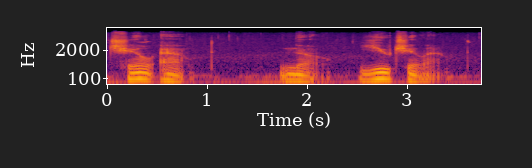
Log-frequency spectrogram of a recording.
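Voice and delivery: slow, satanic, possessed-sounding demonic voice. Acting out Frank's response when Adam tells him to chill out, in the most demonic voice. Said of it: "in the most demonic voice".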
